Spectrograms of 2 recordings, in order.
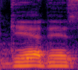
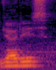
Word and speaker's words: Gerdes: The pronunciation probably is better as a Gerdes is the proper pronunciation of the name, but as I'm Australian and not German, it's pretty much been rounded down to a shorter form, Gerdes.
